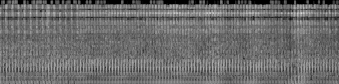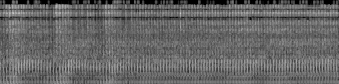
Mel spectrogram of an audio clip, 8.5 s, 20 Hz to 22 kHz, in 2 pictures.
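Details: Briggs 3.5 HP L-head engine off a Scag edger, after replacing the dried carburetor diaphragm, cold at about 40 degrees on choke, air filter off: loud, busy putter, slightly uneven but running steadily without misfires or stalling.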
